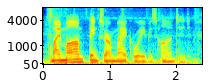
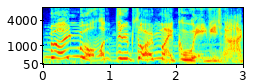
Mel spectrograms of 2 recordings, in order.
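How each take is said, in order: First: It is read in the natural speaking voice. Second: It is read in a put-on impression voice. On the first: The reader speaks as themself. "I'll read it as me" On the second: It imitates someone else reading. "let me read it as the professor"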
